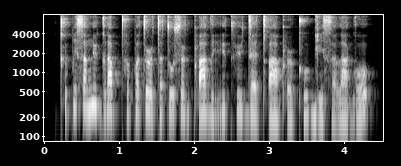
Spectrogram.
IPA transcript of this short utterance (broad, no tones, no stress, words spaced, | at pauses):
kʼʏpisan̪y ɡəɾab t̪ʰəpɐtə˞ tɐtusə˞dpʼa dərʲut̪ʰy dɛ tʼa pʼə˞kʼu ɡi sɐla ɡo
